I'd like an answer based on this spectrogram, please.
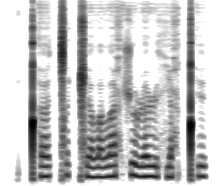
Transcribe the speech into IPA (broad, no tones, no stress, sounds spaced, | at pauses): ǃʰ ɐ ǀ ɐ ǁ ɪ lˠ ə lˠ i ħ ʃ o ɭ ɐ ɭ ɪ x i ħ ǃʰ ɪ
